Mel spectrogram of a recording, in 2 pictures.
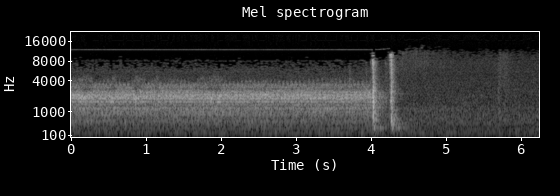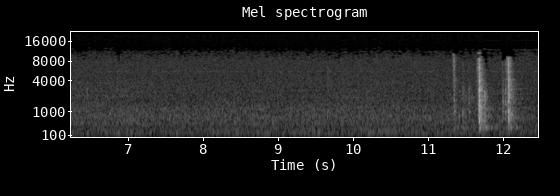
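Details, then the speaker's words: Old tube TV set ("Brian") powering up after sitting unpowered for years: harsh buzzing hum for about four seconds, then two sharp clicks; not supposed to sound like that, raster gradually improving as the old caps revive. "we're gonna power this up again because it just sounds so cool when it powers up not though it's not supposed to sound like that when we're done it won't"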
